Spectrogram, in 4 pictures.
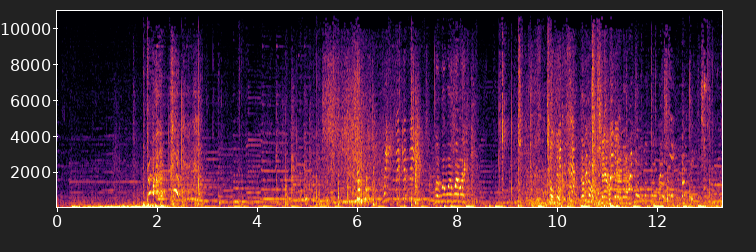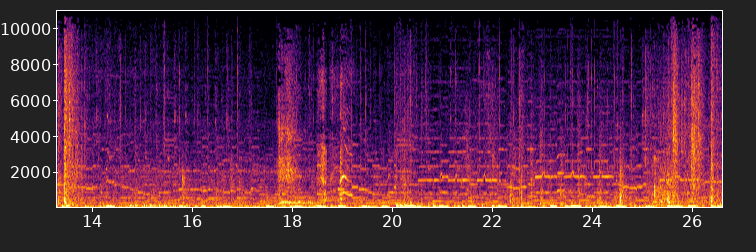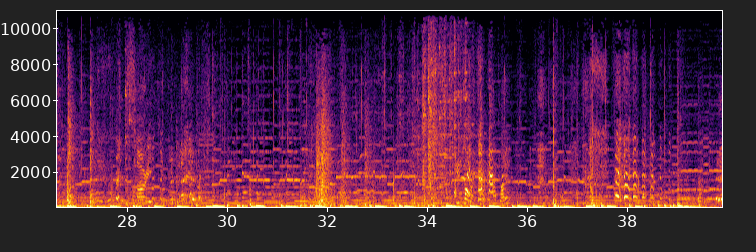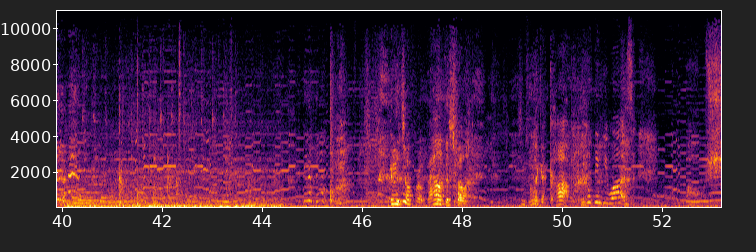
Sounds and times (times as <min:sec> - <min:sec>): Music: 0:00.0 - 0:53.1.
